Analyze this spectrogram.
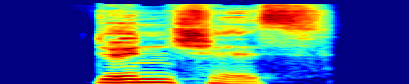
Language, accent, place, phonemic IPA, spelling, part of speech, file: German, Germany, Berlin, /ˈdʏnʃɪs/, Dünnschiss, noun, De-Dünnschiss.ogg
- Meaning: 1. diarrhea (as a disease) 2. the fecal product of diarrhea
